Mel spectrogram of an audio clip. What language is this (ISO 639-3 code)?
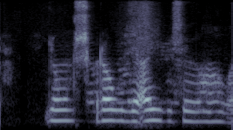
isl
